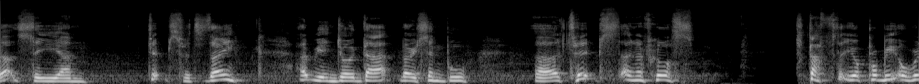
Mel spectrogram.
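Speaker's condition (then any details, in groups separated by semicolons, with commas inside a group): Cerebral palsy; back surgery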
